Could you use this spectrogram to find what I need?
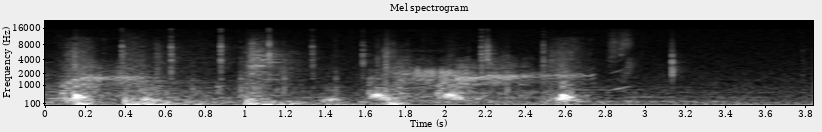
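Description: Game combat effects whoosh and thud.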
